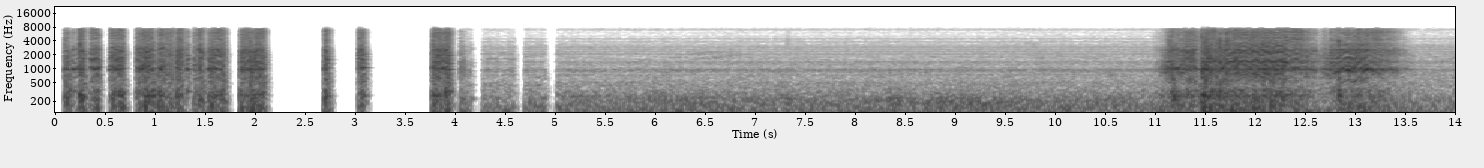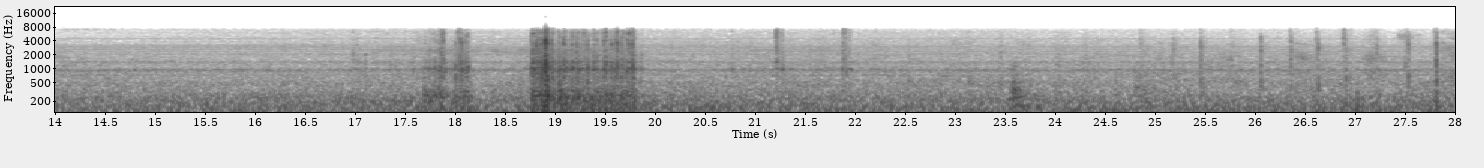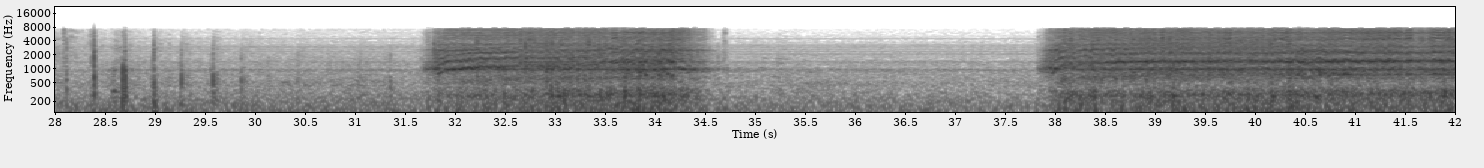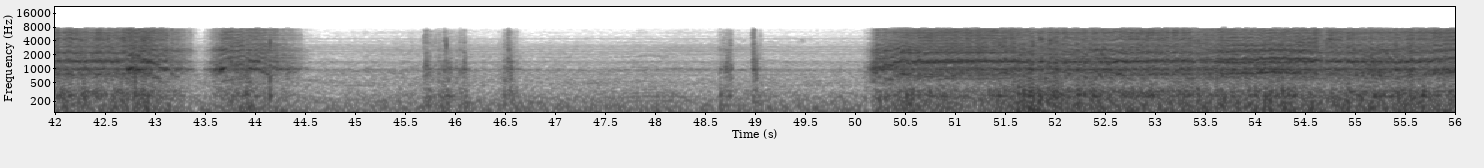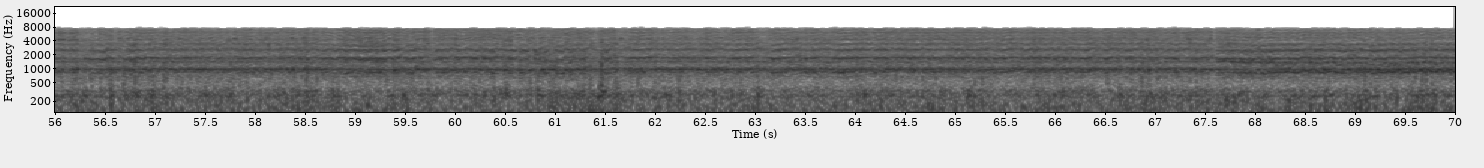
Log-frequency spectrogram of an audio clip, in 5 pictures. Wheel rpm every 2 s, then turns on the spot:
0, 0, 0, 10, 100, 10, 0, 20, 10, 10, 0, 0, 0, 0, 20, 150, 40, 10, 160, 200, 130, 20, 0, 0, 120, 200, 200, 220, 230, 220, 230, 230, 230, 200, 100.
14-18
